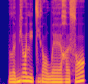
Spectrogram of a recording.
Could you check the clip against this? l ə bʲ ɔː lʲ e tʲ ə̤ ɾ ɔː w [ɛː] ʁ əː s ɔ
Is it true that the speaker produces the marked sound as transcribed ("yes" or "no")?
yes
